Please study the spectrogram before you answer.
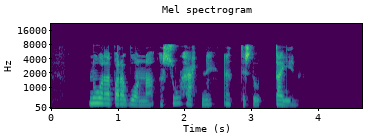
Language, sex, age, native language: Icelandic, female, 20-29, Icelandic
